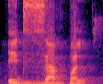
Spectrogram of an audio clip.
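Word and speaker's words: example: एग्जाम्पल, जैम्पल। जा की आवाज आ रही है ना, यहां पर एक्स हमें जेड की आवाज दे रही है, यानी जेड की साउंड आ रही है।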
